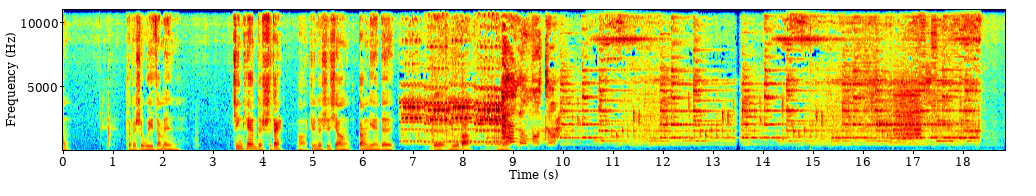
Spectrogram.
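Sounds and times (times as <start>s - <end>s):
speech: 1.3s - 2.4s, 3.4s - 9.0s
mobile phone ringtone with bright chiming melody: 6.7s - 18.4s.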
